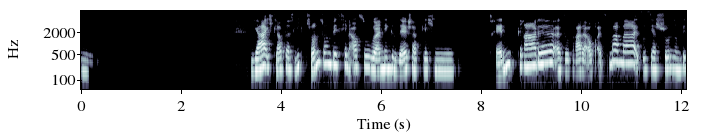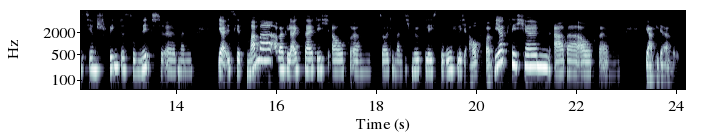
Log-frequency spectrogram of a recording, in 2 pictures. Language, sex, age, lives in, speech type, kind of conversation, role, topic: German, female, 35-39, Spain, conversation, advice, user, Wie erlebst du die Erwartung, als Eltern perfekt und organisiert wirken zu müssen?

